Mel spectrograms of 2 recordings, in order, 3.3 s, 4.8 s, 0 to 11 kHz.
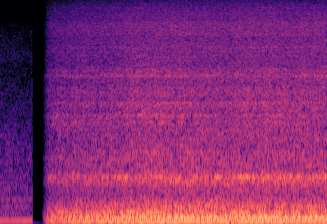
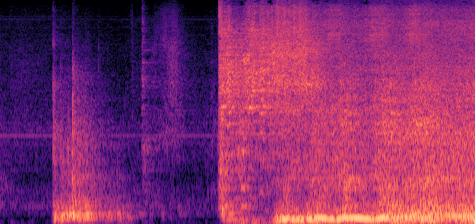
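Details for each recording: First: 1966 Chrysler Newport convertible, revived after sitting for years, with replacement starter, timing set and trans fluid added: starts and settles into a steady, even low idle with no stumble and no smoke; running well. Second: 1966 Chrysler Newport V8, sat for years, weak battery: harsh rough grinding as the wrong starter chews on the flywheel while cranking before the engine catches and runs. A different, correct starter later sounded perfect.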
